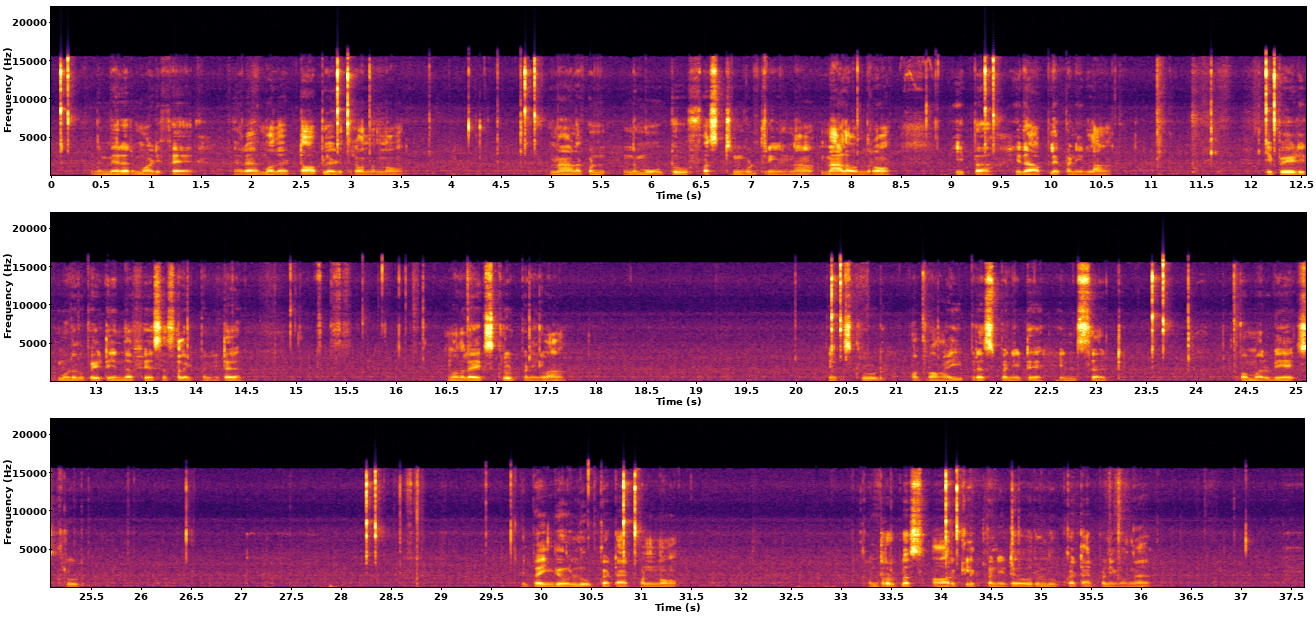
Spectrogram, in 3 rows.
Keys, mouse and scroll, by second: 1.3-4.4 drag, 6.0-9.1 drag, 30.3-30.6 scroll up 2, 31.6 ctrl+r, 36.5 scroll up 1.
